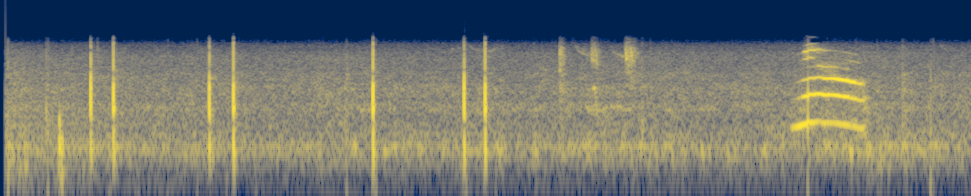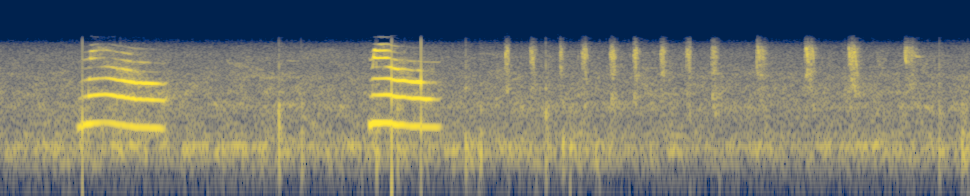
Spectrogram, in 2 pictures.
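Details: Domestic cat named Babar meowing indoors: three drawn-out, arching meows roughly two seconds apart in the middle, with scattered sharp clicks and taps before and after.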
